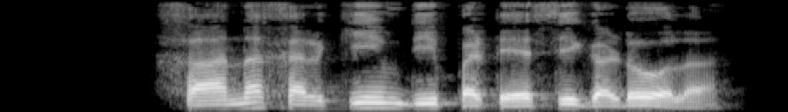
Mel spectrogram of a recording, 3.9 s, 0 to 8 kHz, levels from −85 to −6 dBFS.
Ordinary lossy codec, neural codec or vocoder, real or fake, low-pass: AAC, 48 kbps; none; real; 7.2 kHz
